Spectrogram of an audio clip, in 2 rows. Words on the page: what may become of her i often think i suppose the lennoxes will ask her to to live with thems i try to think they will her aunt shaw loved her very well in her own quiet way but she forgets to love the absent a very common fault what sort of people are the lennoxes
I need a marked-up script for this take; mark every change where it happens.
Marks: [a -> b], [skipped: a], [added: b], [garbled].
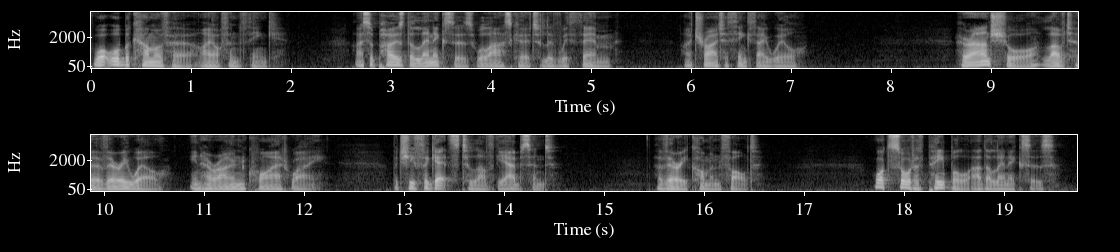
what [may -> will] become of her i often think i suppose the lennoxes will ask her to [skipped: to] live with [thems -> them] i try to think they will her aunt shaw loved her very well in her own quiet way but she forgets to love the absent a very common fault what sort of people are the lennoxes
